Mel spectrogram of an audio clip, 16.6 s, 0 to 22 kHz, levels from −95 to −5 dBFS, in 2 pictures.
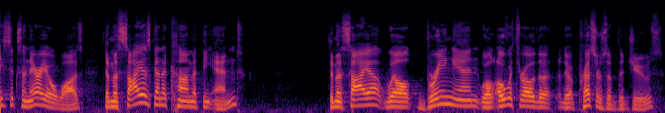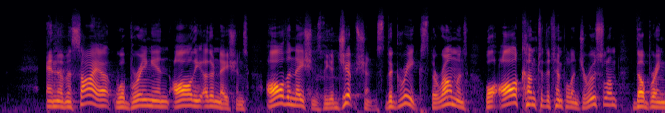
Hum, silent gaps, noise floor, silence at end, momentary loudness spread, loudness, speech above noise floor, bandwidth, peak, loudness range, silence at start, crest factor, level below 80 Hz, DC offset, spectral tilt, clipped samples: none; none; -76 dBFS; 0 s; 13 LU; -33 LUFS; 43 dB; 14.5 kHz; -16 dBFS; 5 LU; 0 s; 18 dB; -70 dBFS; under 0.1%; -5.5 dB/octave; under 0.1%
